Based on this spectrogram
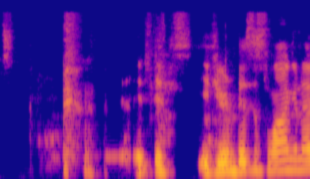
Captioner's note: host chuckles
